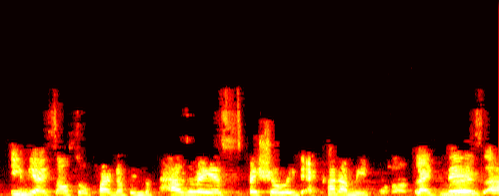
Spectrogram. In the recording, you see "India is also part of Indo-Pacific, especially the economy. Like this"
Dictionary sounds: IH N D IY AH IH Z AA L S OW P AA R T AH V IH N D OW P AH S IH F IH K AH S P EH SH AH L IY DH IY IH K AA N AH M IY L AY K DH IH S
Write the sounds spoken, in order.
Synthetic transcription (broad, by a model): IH N D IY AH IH S AA L S OW P AA R T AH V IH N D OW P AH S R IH AH S P EH SH AH L IY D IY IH K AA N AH M IY L AY K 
